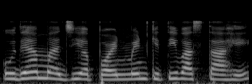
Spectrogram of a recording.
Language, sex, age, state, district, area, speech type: Marathi, female, 45-60, Maharashtra, Akola, rural, read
